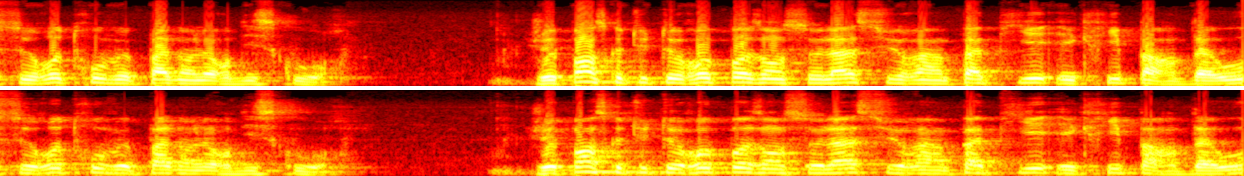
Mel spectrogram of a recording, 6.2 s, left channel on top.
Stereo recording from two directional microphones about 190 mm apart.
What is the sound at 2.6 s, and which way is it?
A man's voice, 40° left (ahead or behind).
